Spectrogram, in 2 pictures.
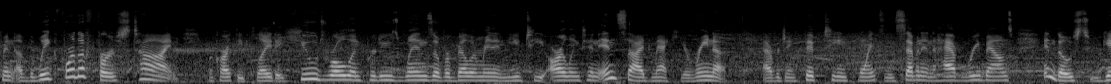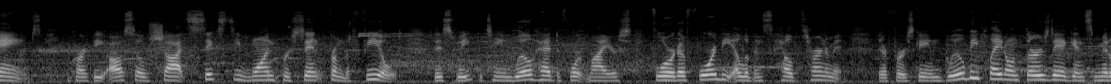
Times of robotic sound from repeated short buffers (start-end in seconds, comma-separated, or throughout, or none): none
